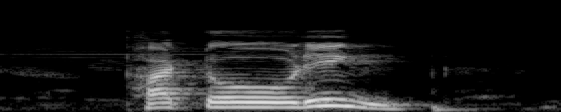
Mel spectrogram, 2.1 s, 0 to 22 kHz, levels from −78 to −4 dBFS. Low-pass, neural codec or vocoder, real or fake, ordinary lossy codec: 7.2 kHz; none; real; AAC, 64 kbps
